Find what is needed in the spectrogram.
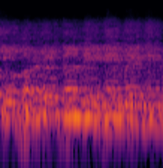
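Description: A man singing a naat unaccompanied into a microphone, drawing out long held notes, with other voices singing along beneath him.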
